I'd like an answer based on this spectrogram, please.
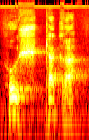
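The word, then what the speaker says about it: Hooshtucka: Hushtaka. H-O-O-S-H. Hush. T-U-C-K-A. Taka. Ushtaka. Yeah. And what does that mean? Couldn't pronounce his name.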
